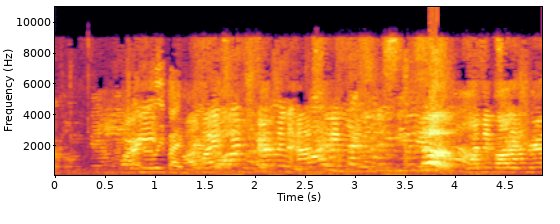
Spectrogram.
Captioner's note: incoherent yelling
